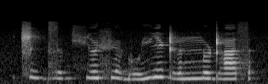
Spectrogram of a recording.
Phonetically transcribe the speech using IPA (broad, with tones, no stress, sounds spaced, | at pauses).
ʈ͡ʂ i̤˦˨ ɡ z ə̤˧ ɡ ç ø˧ fʲ a̤˦˨ ɡ o̤˨ j i˦ ɖʱ ə˨ nː o˧ ɖʱ a˧ s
